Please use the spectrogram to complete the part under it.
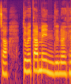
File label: "mynd", Welsh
